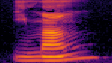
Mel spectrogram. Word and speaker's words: imán: Imán tiene dos sílabas. La última es tónica, termina en N y por eso también la tildamos.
